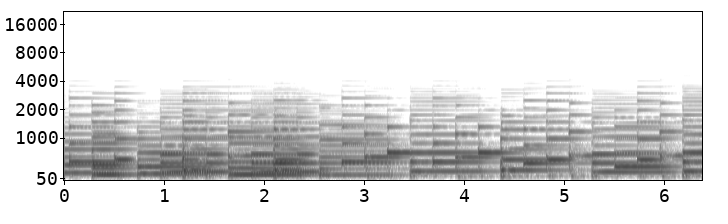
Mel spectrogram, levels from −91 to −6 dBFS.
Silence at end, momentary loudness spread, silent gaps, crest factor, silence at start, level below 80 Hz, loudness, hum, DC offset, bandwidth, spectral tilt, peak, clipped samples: 0 s; 6 LU; none; 14 dB; 0 s; -66 dBFS; -36 LUFS; none; under 0.1%; 4.3 kHz; -9 dB/octave; -20 dBFS; under 0.1%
